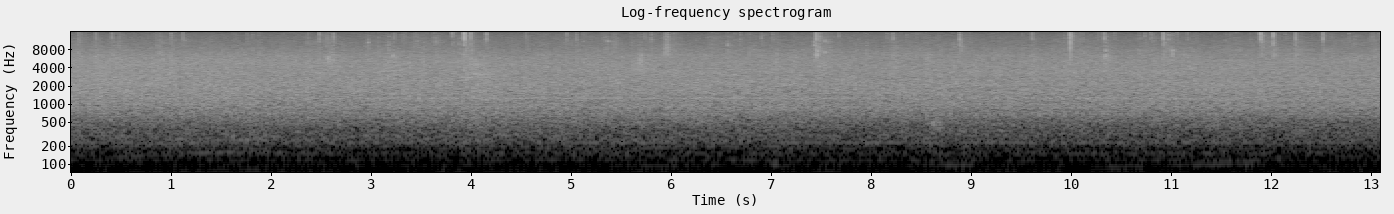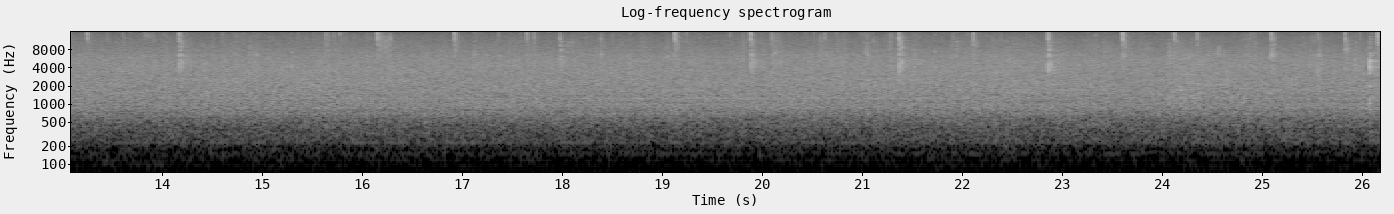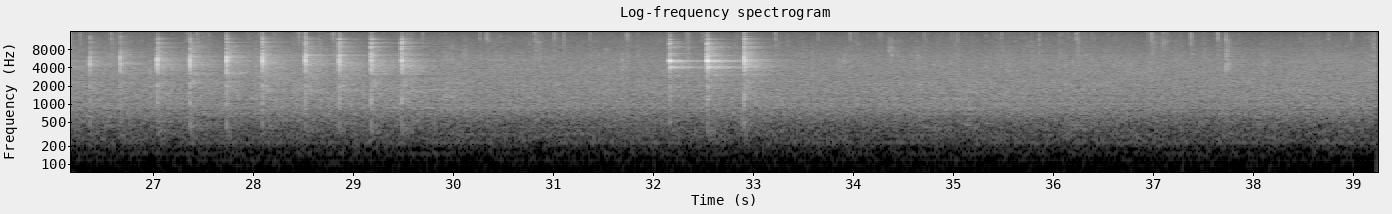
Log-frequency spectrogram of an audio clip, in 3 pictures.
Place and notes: Middlebrook Ave, Staunton, VA, USA - Waiting for a Train
Once a busy station, Staunton is now a whistle stop. Recorded on a somewhat sweltering weekday afternoon about fifteen feet from the tracks and maybe ten times that distance to the Middlebrook Avenue. One can hear the sound of the original station building being renovated for the sake of a new business, traffic on the street, a gentle summer shower and its stillicide dripping from the canopy. In its heyday this was a bustling place. It may bustle again in the future, but for now it is like an eddy somewhat apart from the main stream of life and traffic through downtown, with only a freight train or two each day and six passenger trains each week.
